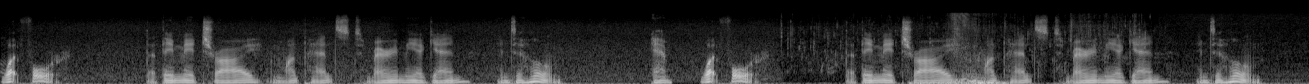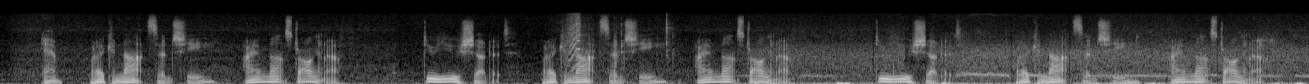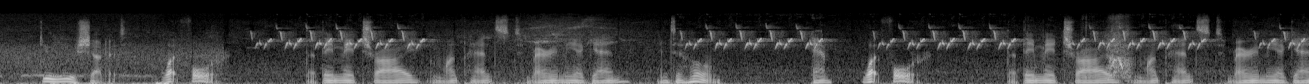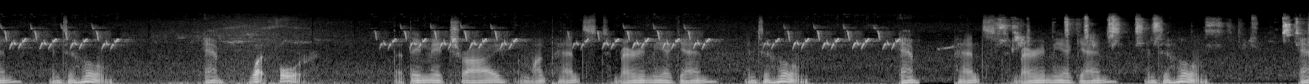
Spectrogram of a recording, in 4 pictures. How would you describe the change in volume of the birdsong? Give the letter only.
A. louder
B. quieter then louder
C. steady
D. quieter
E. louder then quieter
A.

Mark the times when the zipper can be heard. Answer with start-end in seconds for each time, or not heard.
9.3-10.2, 18.7-19.9, 36.5-37.5.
